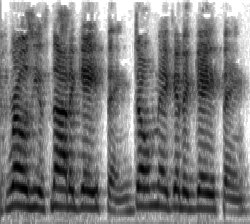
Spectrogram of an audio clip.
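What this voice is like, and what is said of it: Imitates another person's voice. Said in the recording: “my Penny impression. That's very bad.”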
